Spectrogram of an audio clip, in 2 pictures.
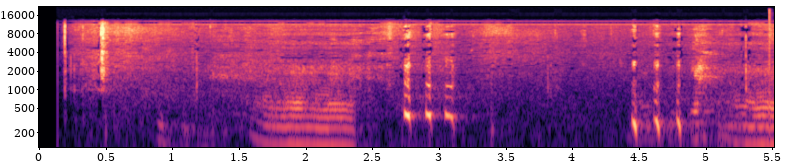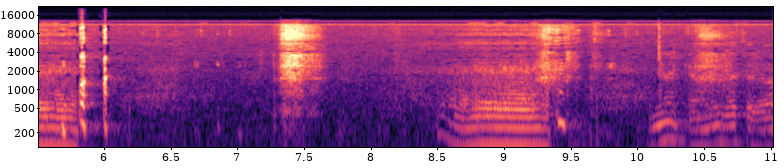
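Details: Drunk man passed out at a party snoring loudly; rough snoring with fluttering, snorting inhalations and irregular breathing, clicks and room noise between snores. Snoring.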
